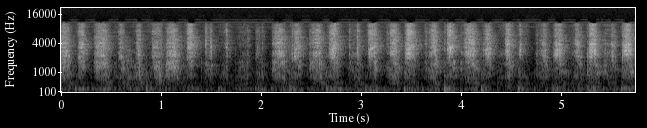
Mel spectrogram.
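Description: A wooden stylus scratches the coating of a thin black coated scratch-art card in a spiral pad, using short rapid strokes in the background. The result is a quiet, steady run of bright, raspy scratching with very little low end, each stroke dying away almost instantly.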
